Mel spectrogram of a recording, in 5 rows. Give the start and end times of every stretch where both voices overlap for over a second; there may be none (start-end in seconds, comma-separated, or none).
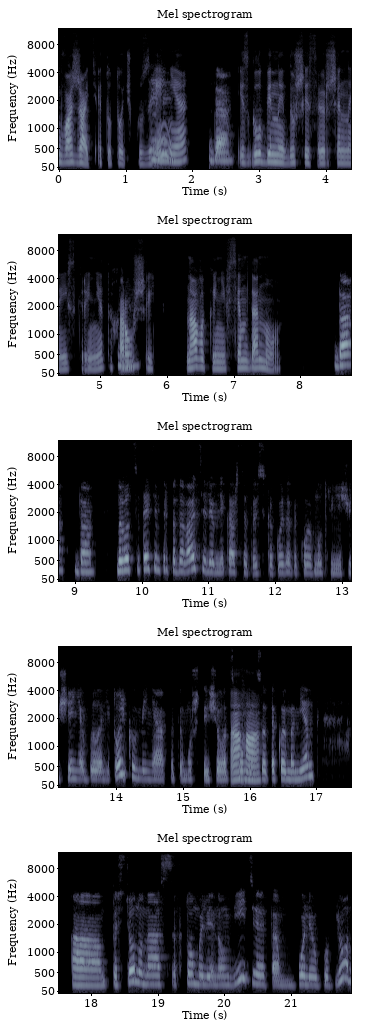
none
